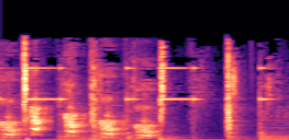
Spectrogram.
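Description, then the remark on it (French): A dog barks three times in quick succession, each sharp bark trailing into a low, rumbling growl, loud with no talking. “Monsieur Toutou, quand tu grognes, j'ai compris.”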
